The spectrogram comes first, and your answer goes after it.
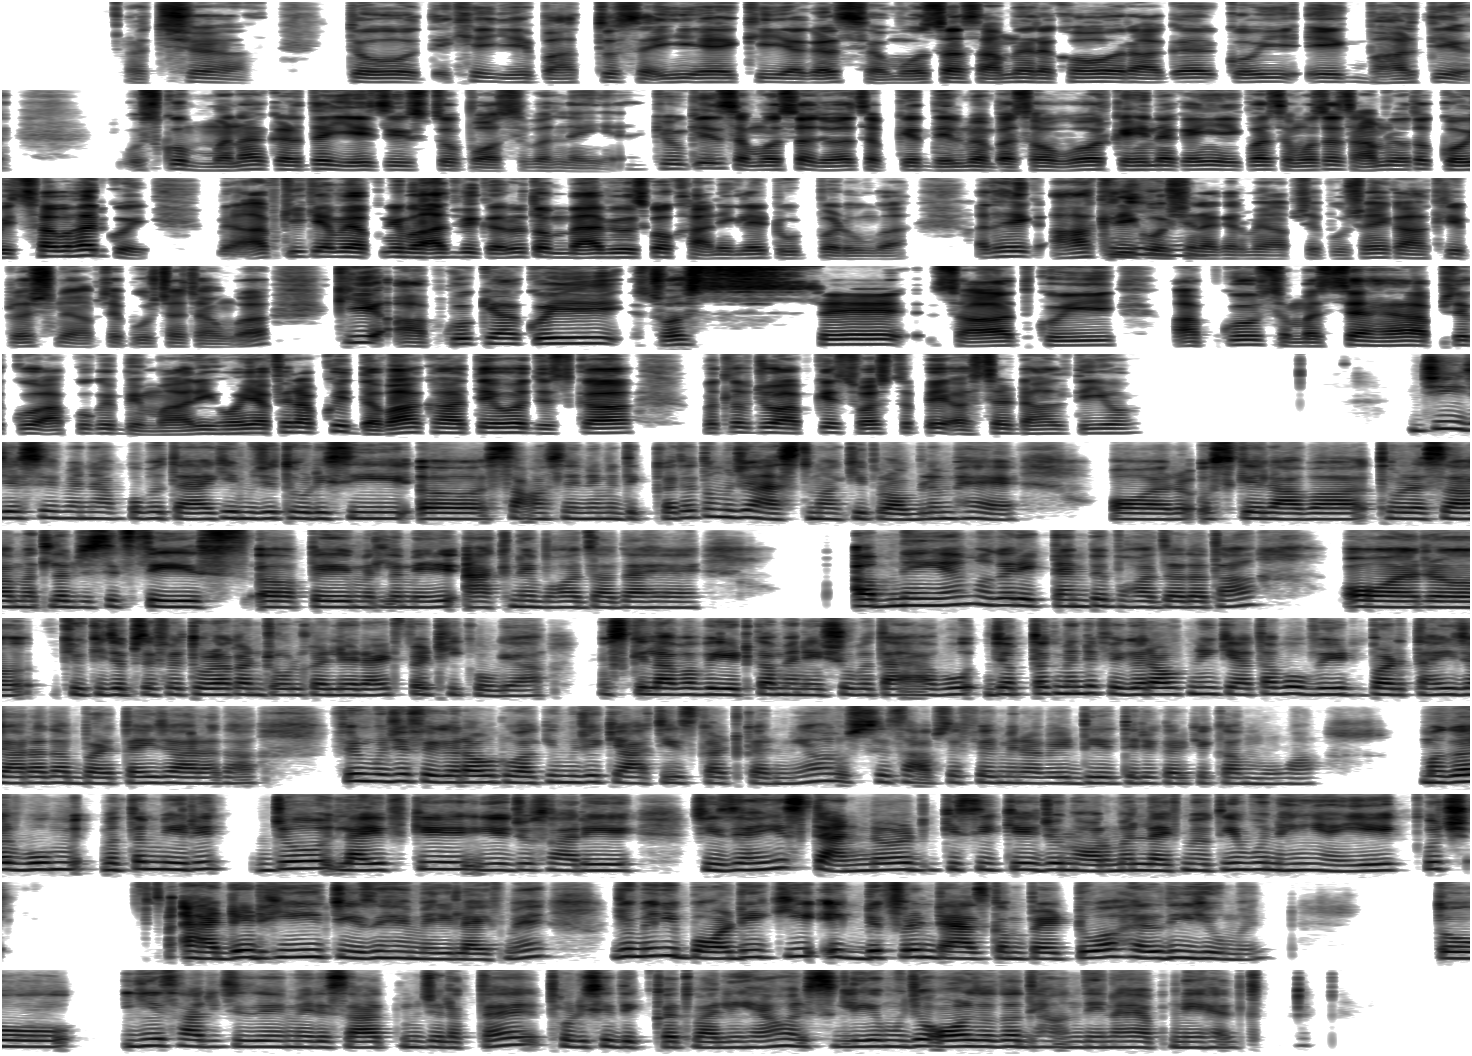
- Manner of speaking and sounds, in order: in English: "पॉसिबल"; in English: "क्वेश्चन"; in English: "प्रॉब्लम"; in English: "फेस"; in English: "एक्ने"; in English: "टाइम"; in English: "कंट्रोल"; in English: "डाइट"; in English: "वेट"; in English: "इश्यू"; in English: "फिगर आउट"; in English: "वेट"; in English: "फिगर आउट"; in English: "कट"; in English: "वेट"; in English: "लाइफ़"; in English: "स्टैंडर्ड"; in English: "नॉर्मल लाइफ़"; in English: "एडेड"; in English: "बॉडी"; in English: "डिफरेंट एज़ कंपरेड़ टू अ, हेल्थी ह्यूमन"; in English: "हेल्थ"; tapping
- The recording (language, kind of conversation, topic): Hindi, advice, मैं स्वस्थ भोजन की आदत लगातार क्यों नहीं बना पा रहा/रही हूँ?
